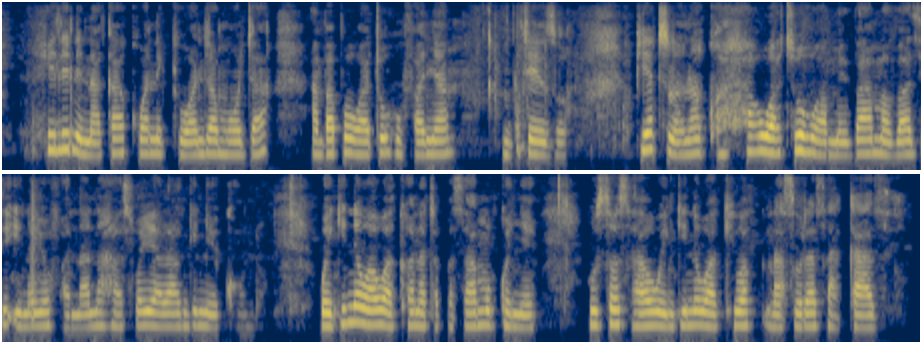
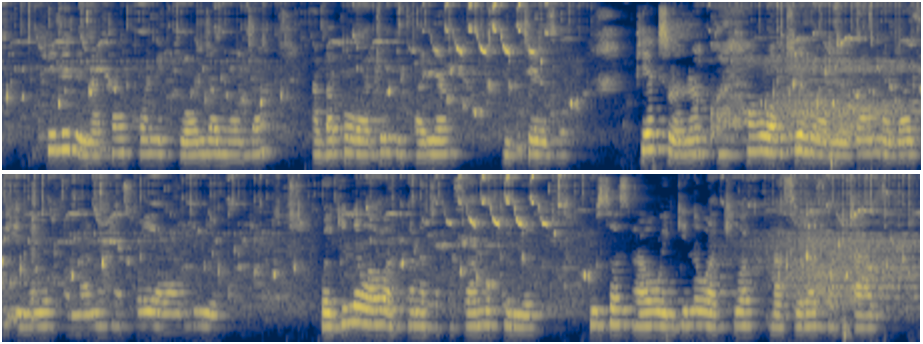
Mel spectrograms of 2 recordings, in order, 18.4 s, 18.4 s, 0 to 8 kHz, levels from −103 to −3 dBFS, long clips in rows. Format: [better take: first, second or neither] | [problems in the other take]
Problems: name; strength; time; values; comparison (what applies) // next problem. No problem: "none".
first | noise reduction (classical method WPE with log-MMSE)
